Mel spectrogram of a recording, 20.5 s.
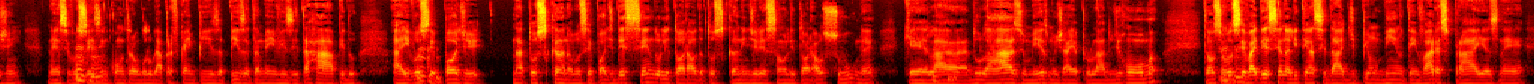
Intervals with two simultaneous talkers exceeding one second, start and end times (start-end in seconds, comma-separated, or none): none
